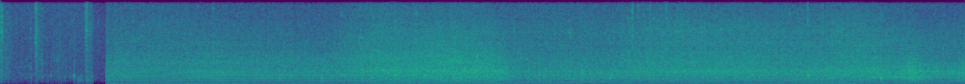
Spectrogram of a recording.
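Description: A truck engine rumbles as it drives along.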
